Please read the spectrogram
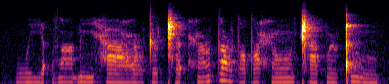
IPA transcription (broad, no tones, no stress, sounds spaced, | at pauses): w iː ʔ zˤ ã ɓ ĩ h aː ʕ ɵ ɭ tˤ ɨ ɭ ǁ ɐ ʔ ħ ũ ɭ dˤ ɵ ɭ dˤ i dˤ ɵ ħ õː ǁ a p õ ɭ ǃ ũ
